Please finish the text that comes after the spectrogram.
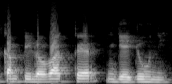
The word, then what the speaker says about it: Campylobacter jejuni: fonética ya latina el campylobacter jejuni entonces viene la regla de la j que se pronuncia como un y como una y entonces es campylobacter jejuni no se junte como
